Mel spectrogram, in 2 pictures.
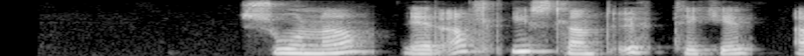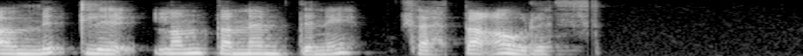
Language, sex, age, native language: Icelandic, female, 30-39, Icelandic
